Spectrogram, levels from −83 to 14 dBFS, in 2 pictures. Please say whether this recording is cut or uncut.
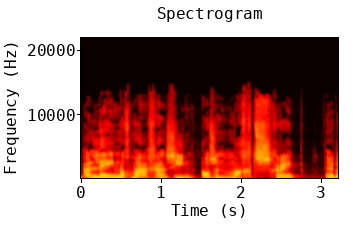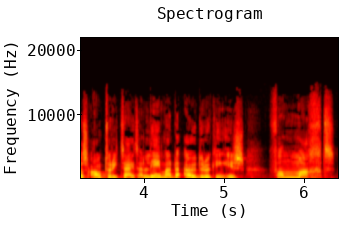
uncut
